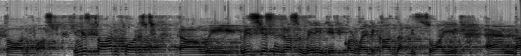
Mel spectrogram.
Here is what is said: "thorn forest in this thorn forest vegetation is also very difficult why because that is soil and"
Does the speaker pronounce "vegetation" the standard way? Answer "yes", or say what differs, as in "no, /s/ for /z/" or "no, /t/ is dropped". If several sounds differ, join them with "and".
no, /z/ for /dʒ/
